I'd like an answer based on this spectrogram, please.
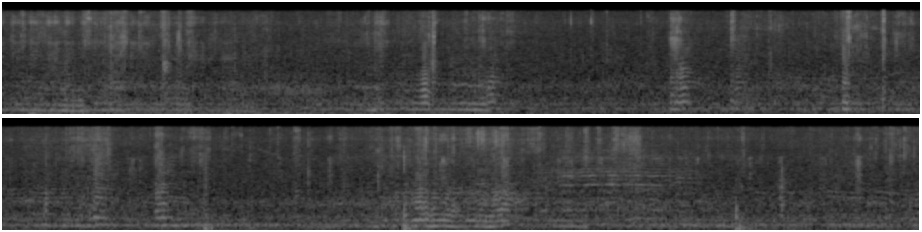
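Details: Microphone slid into an open honey bee hive on a sunny day: the colony's steady, buzzy hum, with overlapping wavering tones, occasional louder buzzes and soft crackles as bees move about.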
